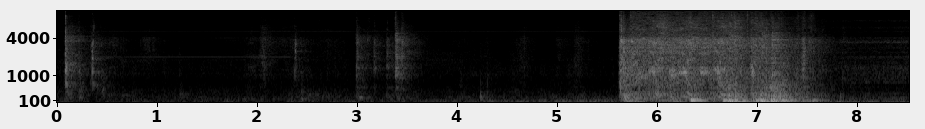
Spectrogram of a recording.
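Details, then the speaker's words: 2017 Harley-Davidson Tri Glide with failing fuel pump, pump line unplugged to run fuel out before removal: a few quiet knocks and clicks, then loud rough V-twin run about two seconds before dying from fuel starvation. "Unplug that, and we need to start it up and see it, let all the fuel run out of the pump. Otherwise we'll be pulling the pump out with a lot of fuel in it."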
